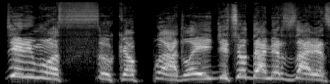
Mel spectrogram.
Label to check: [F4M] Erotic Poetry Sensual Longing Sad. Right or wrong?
Wrong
